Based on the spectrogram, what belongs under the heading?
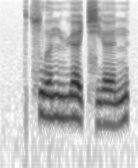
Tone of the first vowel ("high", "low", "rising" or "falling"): high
